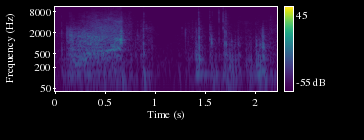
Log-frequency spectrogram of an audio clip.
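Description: A brief, loud rasping rustle as cross-stitch supplies are handled, lasting under a second, followed by a few small clicks.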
